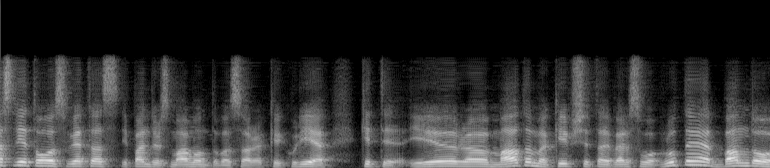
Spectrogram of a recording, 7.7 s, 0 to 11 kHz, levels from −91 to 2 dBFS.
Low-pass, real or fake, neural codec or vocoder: 7.2 kHz; fake; codec, 16 kHz, 0.2 kbps, FocalCodec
